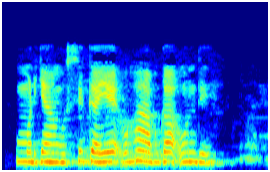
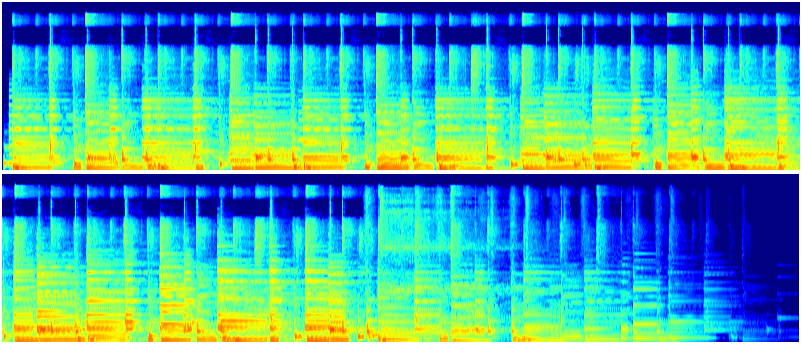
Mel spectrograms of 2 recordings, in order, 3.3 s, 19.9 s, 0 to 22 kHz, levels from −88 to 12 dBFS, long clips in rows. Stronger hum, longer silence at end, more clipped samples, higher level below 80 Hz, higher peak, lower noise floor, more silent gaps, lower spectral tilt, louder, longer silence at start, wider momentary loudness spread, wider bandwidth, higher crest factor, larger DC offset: neither; second, 0.15 s vs 1.4 s; neither; second, -60 dBFS vs -20 dBFS; about the same, -2 dBFS vs 0 dBFS; second, -42 dBFS vs -62 dBFS; neither; about the same, -5.5 dB/octave vs -6.5 dB/octave; second, -18 LUFS vs -14 LUFS; first, 0.2 s vs 0 s; second, 9 LU vs 12 LU; second, 7.8 kHz vs 17 kHz; about the same, 16 dB vs 14 dB; neither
